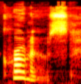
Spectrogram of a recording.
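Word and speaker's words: Qo'noS: universe with the klingons their home planet of kronos is pronounced like kronos which is a name of one of the greek titans despite sounding the same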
